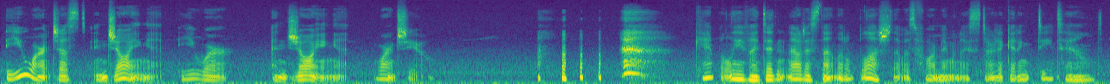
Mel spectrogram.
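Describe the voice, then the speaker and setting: A woman playing a protective, tender monster hunter in an intimate ASMR roleplay, speaking haltingly and breathily, often dropping toward a whisper. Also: low voice, animated, creaky, slight background noise, full character voice. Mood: teasing, seductive. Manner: halting, coaxing, speaking to a beloved. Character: wandering female monster hunter, fiercely protective, tender lover.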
